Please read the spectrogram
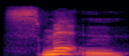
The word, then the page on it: smitten: American English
